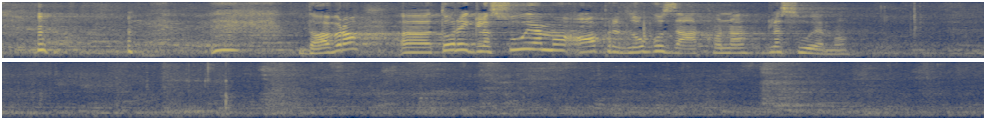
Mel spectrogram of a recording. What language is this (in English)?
Slovenian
